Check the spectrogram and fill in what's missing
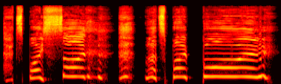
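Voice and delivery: high, drawn-out wailing; hammed-up grief, very high and stretched; anguished father's wail. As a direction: wail it out like a heartbroken movie dad. Acted grieving dad in film scene.

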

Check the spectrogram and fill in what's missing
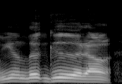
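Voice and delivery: ordinary delivery

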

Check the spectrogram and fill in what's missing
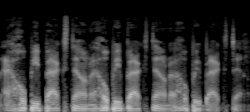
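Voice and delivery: a fearful murmur that dies away, repeated; inner fearful thought, fading. Retold or imitated. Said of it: "they're thinking".

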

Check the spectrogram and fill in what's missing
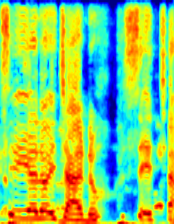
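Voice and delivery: loud, high laughing name-drop. Real, not acted. Friends remembering their high school teacher, laughing loudly.

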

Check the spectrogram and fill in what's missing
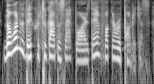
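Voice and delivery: usual speaking voice

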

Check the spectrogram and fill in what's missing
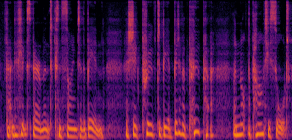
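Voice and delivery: usual speaking voice

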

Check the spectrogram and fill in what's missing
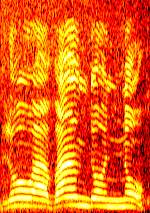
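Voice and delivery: usual speaking voice

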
